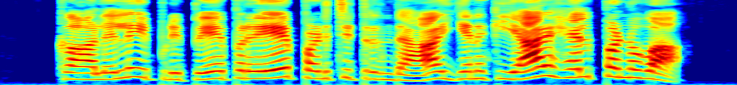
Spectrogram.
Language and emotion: Tamil, angry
